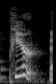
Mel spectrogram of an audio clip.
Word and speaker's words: Peart: I didn't know that, like, and just because of name pronunciations, I was calling Neil Peart my entire life until he died, and someone was like, Neil Peart, and I was like, what the hell are you talking about? – But only Rush nerds say it that way.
